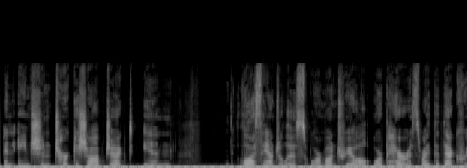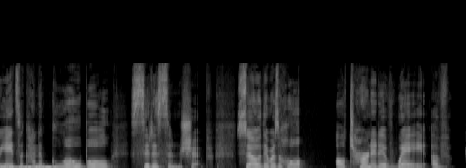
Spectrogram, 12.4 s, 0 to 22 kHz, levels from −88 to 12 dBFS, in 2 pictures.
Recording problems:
low rumble; noticeable; until 7 s; 15 dB below the speech

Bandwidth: 13.5 kHz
